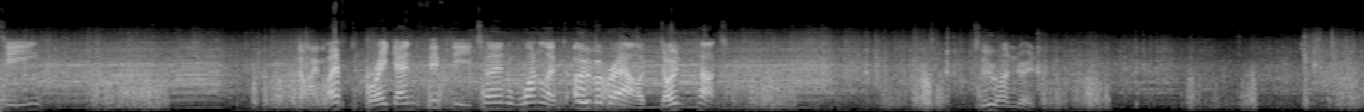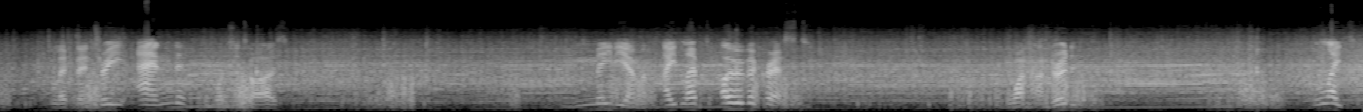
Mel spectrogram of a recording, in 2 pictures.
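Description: A car engine roars and revs hard, heard from inside the car.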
